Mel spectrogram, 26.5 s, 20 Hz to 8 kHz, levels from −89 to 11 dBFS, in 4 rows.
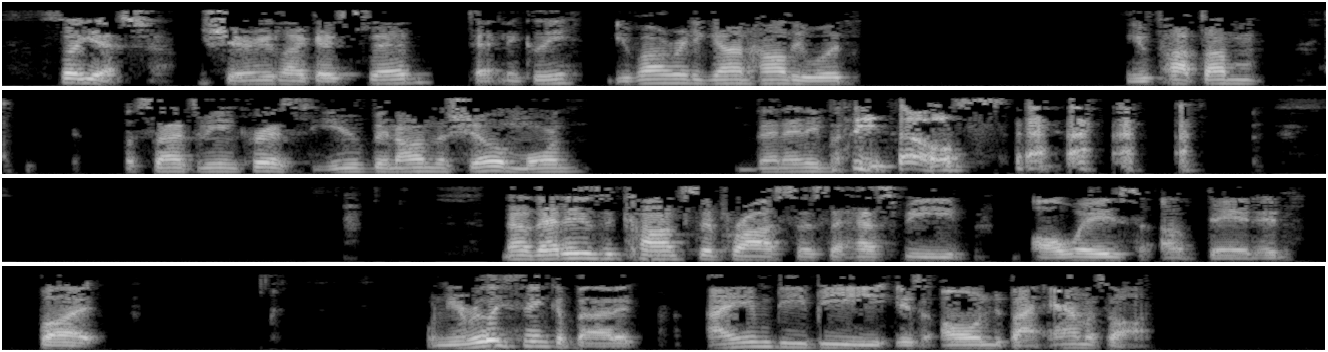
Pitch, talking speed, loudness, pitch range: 135 Hz, 115 wpm, -18 LUFS, 115-150 Hz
